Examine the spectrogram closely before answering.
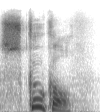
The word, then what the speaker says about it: Schuylkill: None harder than Skookle. That's how you say it, folks. Skookle. You spell it Schuylkill, but it's Schuylkill. Schuylkill.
